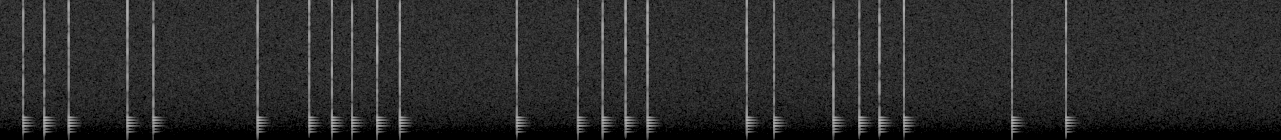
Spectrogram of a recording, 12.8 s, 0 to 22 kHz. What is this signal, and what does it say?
Tap code, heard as taps on glass, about 4 knocks a second. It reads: MEDIA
